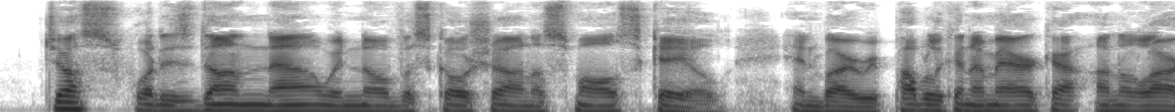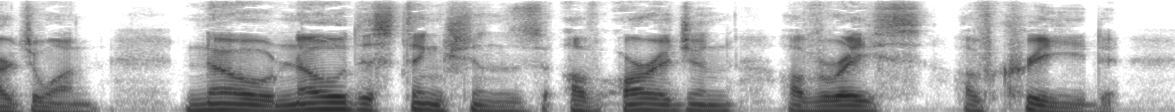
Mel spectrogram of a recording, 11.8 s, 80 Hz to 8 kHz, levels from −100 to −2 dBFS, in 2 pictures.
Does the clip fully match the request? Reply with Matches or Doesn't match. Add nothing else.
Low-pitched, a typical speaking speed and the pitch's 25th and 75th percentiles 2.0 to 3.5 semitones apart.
Matches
